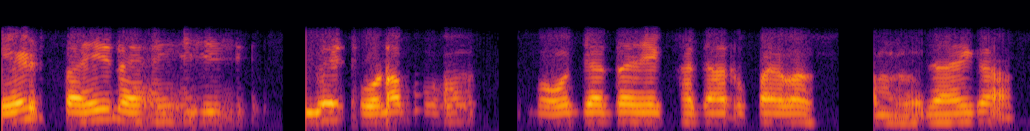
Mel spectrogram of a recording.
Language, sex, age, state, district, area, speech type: Hindi, male, 30-45, Uttar Pradesh, Lucknow, rural, conversation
